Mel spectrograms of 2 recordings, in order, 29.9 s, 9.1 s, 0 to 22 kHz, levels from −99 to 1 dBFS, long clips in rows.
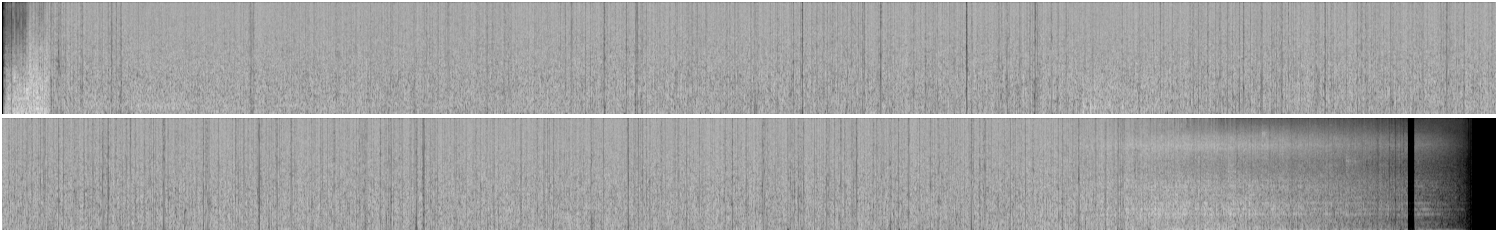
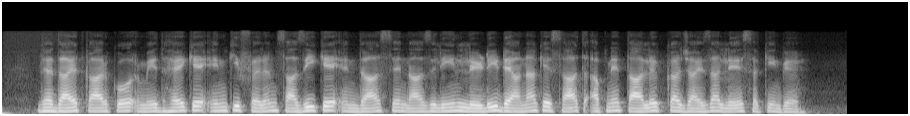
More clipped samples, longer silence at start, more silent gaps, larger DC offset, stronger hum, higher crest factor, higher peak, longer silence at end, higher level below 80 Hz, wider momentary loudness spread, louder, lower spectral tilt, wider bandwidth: neither; about the same, 0.05 s vs 0 s; neither; neither; neither; about the same, 12 dB vs 14 dB; about the same, 0 dBFS vs 0 dBFS; second, 0.75 s vs 1 s; first, -36 dBFS vs -42 dBFS; second, 2 LU vs 5 LU; first, -8 LUFS vs -15 LUFS; second, 0 dB/octave vs -9.5 dB/octave; first, over 20 kHz vs 7.4 kHz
